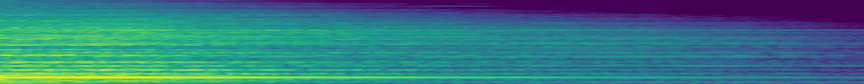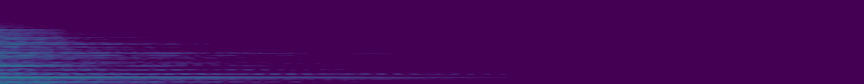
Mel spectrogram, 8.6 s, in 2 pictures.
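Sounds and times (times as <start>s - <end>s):
small orchestra playing: 0.0s - 2.4s.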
